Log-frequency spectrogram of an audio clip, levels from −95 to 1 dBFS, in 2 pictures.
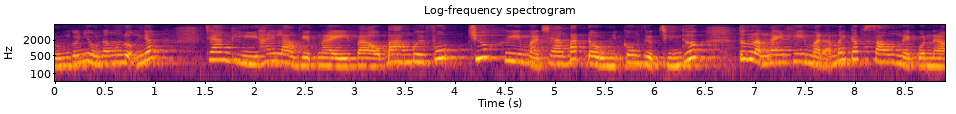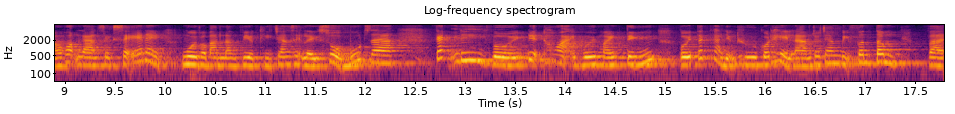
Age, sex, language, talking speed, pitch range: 20-39, female, Vietnamese, 265 wpm, 210-280 Hz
